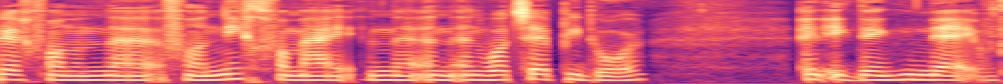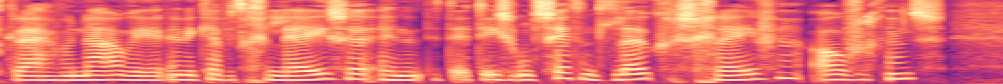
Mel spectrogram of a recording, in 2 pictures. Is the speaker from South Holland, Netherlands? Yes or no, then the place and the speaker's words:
no; Volendam, North Holland, Netherlands; Ja, maar ik kom uit Volendam, dus dat is altijd wel heel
